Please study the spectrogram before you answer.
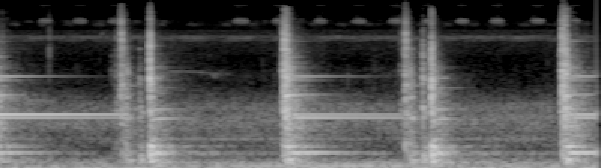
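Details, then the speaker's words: Zero-turn lawnmower that cut off after five minutes: turning the key gives sharp clicks with no cranking, and the starter eventually had to be replaced. "I got this lawnmower out here for about five minutes and it just cut off and now listen to this making this clicking noise"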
